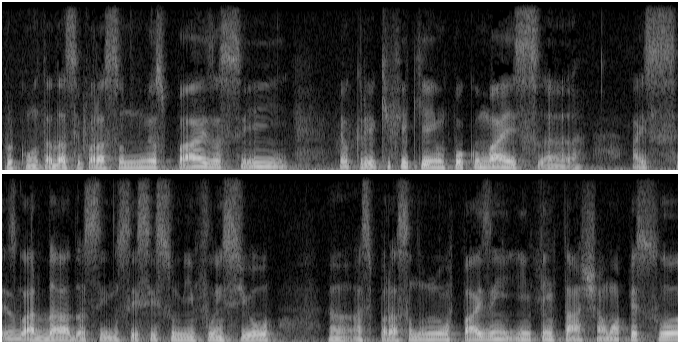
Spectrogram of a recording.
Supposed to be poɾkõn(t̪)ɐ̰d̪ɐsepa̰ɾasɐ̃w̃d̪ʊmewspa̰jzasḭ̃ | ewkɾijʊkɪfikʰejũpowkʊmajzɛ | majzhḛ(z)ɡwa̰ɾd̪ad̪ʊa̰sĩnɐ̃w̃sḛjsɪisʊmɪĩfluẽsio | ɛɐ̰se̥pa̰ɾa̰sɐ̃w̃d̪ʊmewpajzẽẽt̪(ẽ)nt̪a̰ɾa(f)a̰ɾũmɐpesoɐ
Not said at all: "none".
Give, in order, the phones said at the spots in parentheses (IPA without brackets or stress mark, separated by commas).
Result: t̪, z, ẽ, ʃ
